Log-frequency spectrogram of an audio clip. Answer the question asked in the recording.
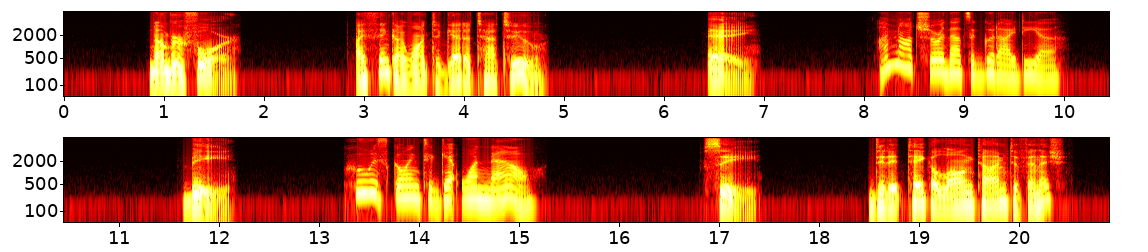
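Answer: A: I'm not sure that's a good idea.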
